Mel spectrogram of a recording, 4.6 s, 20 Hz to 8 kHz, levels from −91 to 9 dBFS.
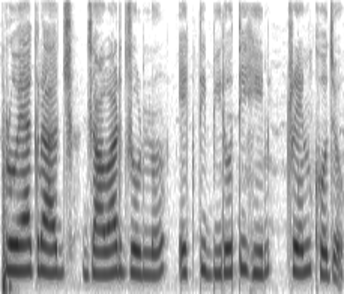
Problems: continuous background conversations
